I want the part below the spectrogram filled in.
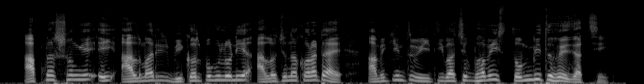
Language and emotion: Bengali, surprised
